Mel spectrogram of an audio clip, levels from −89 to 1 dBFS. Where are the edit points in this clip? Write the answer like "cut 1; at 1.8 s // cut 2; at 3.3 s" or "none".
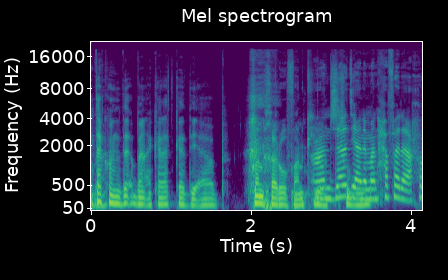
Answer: none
